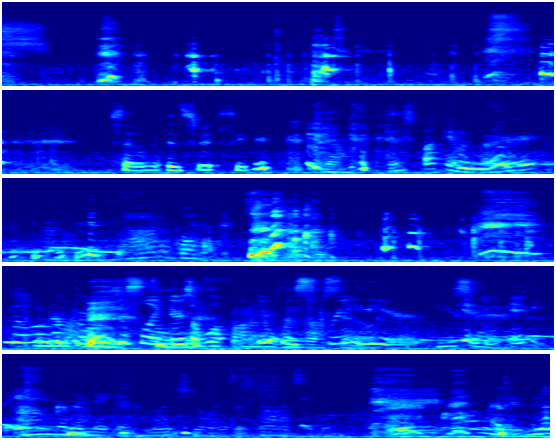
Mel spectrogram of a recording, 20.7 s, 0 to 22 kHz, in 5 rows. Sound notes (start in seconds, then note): 0.1 shushes pigeon; 0.6 laughing quietly; 0.7 laughing; 6.4 whispering; 10.0 laughing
